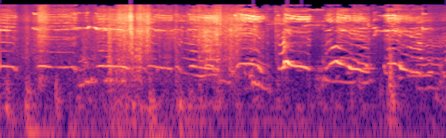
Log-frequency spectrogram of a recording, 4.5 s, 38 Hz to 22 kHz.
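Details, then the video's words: Hound puppies of Rosebud's litter, 02/08/12, cry in high, quavering whines; arched, bending cries from several pups overlap and grow louder toward the end. "Rosebud - Puppies"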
